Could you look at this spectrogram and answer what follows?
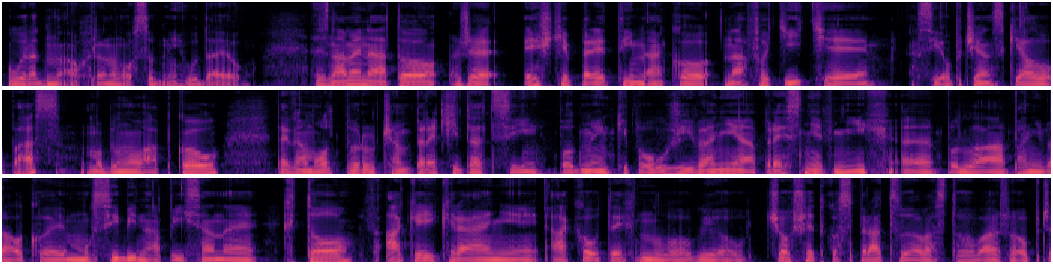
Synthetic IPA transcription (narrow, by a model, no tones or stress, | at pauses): ʔuːɾad̪una̰ɔ̰xɾanuʊɔsɔbnḭːɣuːd̪a̰jɔ̰ʊznamɛnaːt̪ɔʒɛɛʃcɛpɾɛt̪ːiːmakɔnafɔciːcɛ | siɔpt͡ʃɪanskialɛbɔpa̰smɔbilnɔʊapkɔʊt̪aɡʋaːmɔt̪̚pɔɾuːt͡ʃampɾɛt͡ʃit̪acsipɔd̪mɪɛŋkipɔuʒiːʋaɲɪaapɾɛsɲɛvɲixpɔd̪ʎapaɲiʋalkɔʋɛjmusiːbiɟnapiːsanɛːkt̪ɔvakɛjkɾajɲɛʔa̰kɔʊt̪ɛxnɔlɔːɡiɔʊt͡ʃɔfʃɛt̪kɔspɾat͡suaʋast̪ɔɦɔʋaːʒɦɔɔpt͡ʃa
